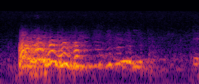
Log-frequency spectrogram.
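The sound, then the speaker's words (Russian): A human voice imitates a small puppy barking with one drawn-out, yapping cry that starts loud and fades over about a second and a half. “He found a fresh new little Sobaka. Но он нашел молодую собачку. And that little Sobaka looked at Narada and went.”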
